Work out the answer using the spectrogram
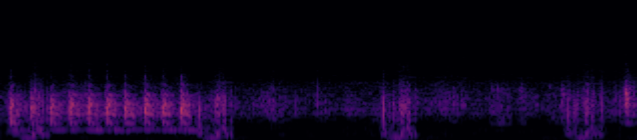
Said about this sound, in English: Just go up the stairs and knock on the door on the left.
